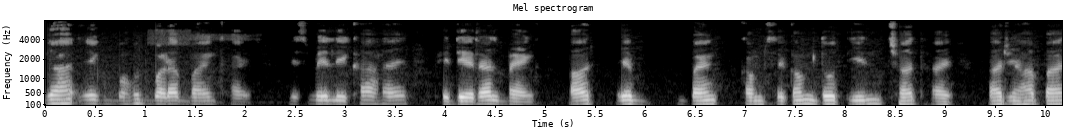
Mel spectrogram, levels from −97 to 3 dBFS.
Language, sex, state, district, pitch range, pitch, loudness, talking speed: Hindi, male, Chhattisgarh, Balrampur, 125-140 Hz, 130 Hz, -22 LUFS, 140 wpm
